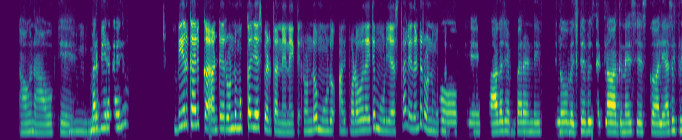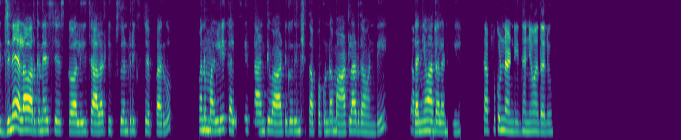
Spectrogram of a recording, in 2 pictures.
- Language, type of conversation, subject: Telugu, podcast, ఫ్రిడ్జ్‌ను శుభ్రంగా, క్రమబద్ధంగా ఎలా ఉంచుతారు?
- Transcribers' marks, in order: static; other background noise; in English: "వెజిటబుల్స్"; in English: "ఆర్గనైజ్"; in English: "ఆర్గనైజ్"; in English: "టిప్స్ అండ్ ట్రిక్స్"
